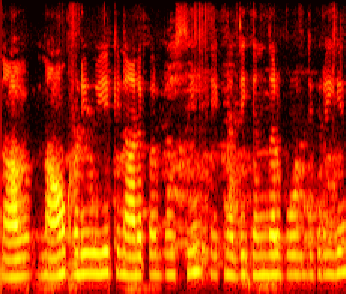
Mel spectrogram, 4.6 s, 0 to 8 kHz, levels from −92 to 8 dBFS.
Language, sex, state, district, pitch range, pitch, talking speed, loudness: Hindi, female, Bihar, Vaishali, 200-210 Hz, 205 Hz, 220 wpm, -18 LUFS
